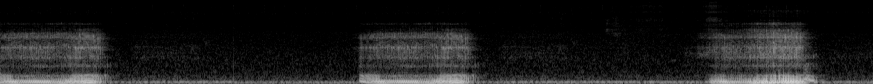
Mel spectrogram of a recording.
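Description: Deep, rumbling snores on each in-breath, about 17 a minute, slightly irregular, with quiet pauses between; ordinary snoring.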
